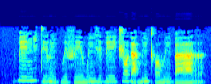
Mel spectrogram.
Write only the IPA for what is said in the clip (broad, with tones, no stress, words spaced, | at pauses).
ɓeː˦ŋi˦ tɪ˨˦lĩ˨ kʷe˨ feː˨ wĩ˦ɣɪ˦ɓeː˦ t͡ʃɔ˦ɗa˨ɡ͡bĩ˦kʰɔ˨ βĩ˦˨ɓaː˨˦r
